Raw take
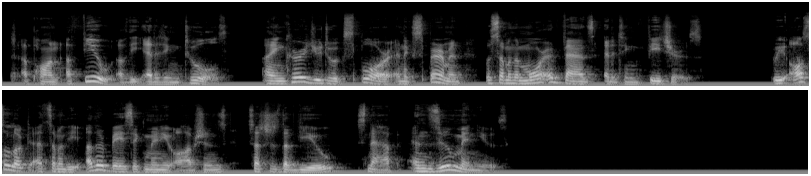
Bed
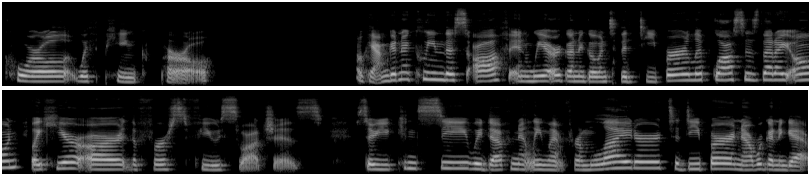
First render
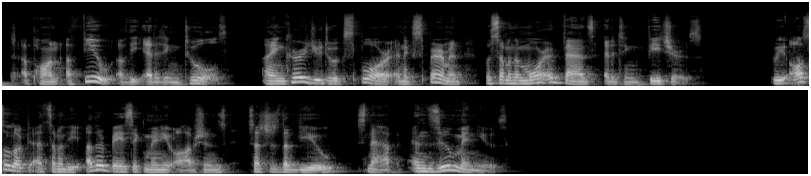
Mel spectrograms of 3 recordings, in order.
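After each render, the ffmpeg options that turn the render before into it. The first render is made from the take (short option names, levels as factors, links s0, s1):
-af "bandreject=f=50:t=h:w=4,bandreject=f=100:t=h:w=4,bandreject=f=150:t=h:w=4"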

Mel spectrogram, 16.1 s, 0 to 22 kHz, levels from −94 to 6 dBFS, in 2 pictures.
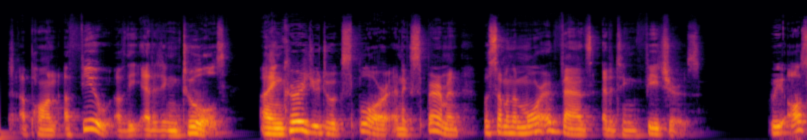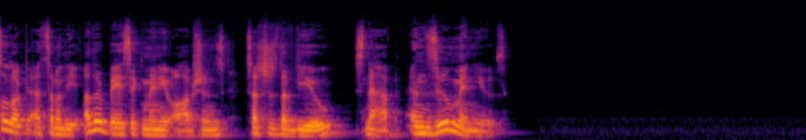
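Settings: -filter_complex "[0:a]asplit=3[s0][s1][s2];[s0]afade=t=out:st=1.68:d=0.02[s3];[s1]acontrast=70,afade=t=in:st=1.68:d=0.02,afade=t=out:st=3.07:d=0.02[s4];[s2]afade=t=in:st=3.07:d=0.02[s5];[s3][s4][s5]amix=inputs=3:normalize=0"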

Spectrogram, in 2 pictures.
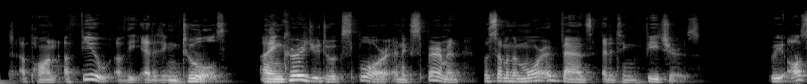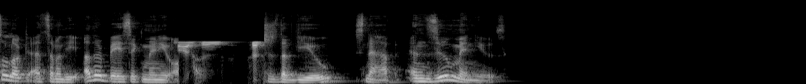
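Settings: -filter_complex "[0:a]asettb=1/sr,asplit=3[s0][s1][s2];[s0]atrim=end=9.854[s3];[s1]atrim=start=9.85:end=10.72,asetpts=PTS-STARTPTS,afade=t=in:d=0.004:c=qsin,afade=t=out:st=0.866:d=0.004:c=qsin,lowpass=f=2500:t=q:w=0.5098,lowpass=f=2500:t=q:w=0.6013,lowpass=f=2500:t=q:w=0.9,lowpass=f=2500:t=q:w=2.563,afreqshift=-2900[s4];[s2]atrim=start=10.716[s5];[s3][s4]acrossfade=d=0.004:c1=hsin:c2=qsin[s6];[s6][s5]acrossfade=d=0.004:c1=qsin:c2=hsin"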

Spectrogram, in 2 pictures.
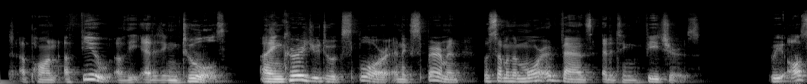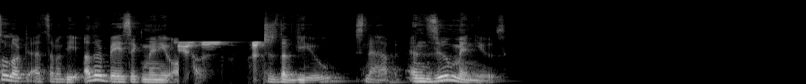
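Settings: -filter_complex "[0:a]asettb=1/sr,asplit=3[s0][s1][s2];[s0]atrim=end=0.794[s3];[s1]atrim=start=0.79:end=1.51,asetpts=PTS-STARTPTS,afade=t=in:d=0.004:c=qsin,afade=t=out:st=0.716:d=0.004:c=qsin,asplit=2[s4][s5];[s5]adelay=21,volume=0.501[s6];[s4][s6]amix=inputs=2:normalize=0,atrim=end_sample=31752[s7];[s2]atrim=start=1.506[s8];[s3][s7]acrossfade=d=0.004:c1=hsin:c2=qsin[s9];[s9][s8]acrossfade=d=0.004:c1=qsin:c2=hsin,asettb=1/sr,asplit=3[s10][s11][s12];[s10]atrim=end=11.114[s13];[s11]atrim=start=11.11:end=12.1,asetpts=PTS-STARTPTS,afade=t=in:d=0.004:c=qsin,afade=t=out:st=0.986:d=0.004:c=qsin,acompressor=threshold=0.0398:ratio=3:attack=3.2:release=140:knee=1:detection=peak[s14];[s12]atrim=start=12.096[s15];[s13][s14]acrossfade=d=0.004:c1=hsin:c2=qsin[s16];[s16][s15]acrossfade=d=0.004:c1=qsin:c2=hsin,asplit=2[s17][s18];[s17]atrim=end=8.74,asetpts=PTS-STARTPTS,afade=t=out:st=8:d=0.74:silence=0.316228[s19];[s18]atrim=start=8.74,asetpts=PTS-STARTPTS,afade=t=in:d=0.004:c=hsin:silence=0.316228[s20];[s19][s20]concat=n=2:v=0:a=1"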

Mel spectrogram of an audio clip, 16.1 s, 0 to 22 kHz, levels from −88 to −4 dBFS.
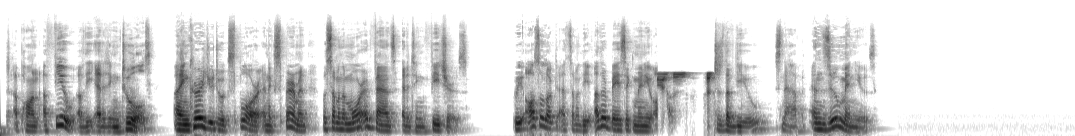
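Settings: -filter_complex "[0:a]asettb=1/sr,asplit=3[s0][s1][s2];[s0]atrim=end=9.794[s3];[s1]atrim=start=9.79:end=10.22,asetpts=PTS-STARTPTS,afade=t=in:d=0.004:c=qsin,afade=t=out:st=0.426:d=0.004:c=qsin,highpass=f=210:p=1[s4];[s2]atrim=start=10.216[s5];[s3][s4]acrossfade=d=0.004:c1=hsin:c2=qsin[s6];[s6][s5]acrossfade=d=0.004:c1=qsin:c2=hsin"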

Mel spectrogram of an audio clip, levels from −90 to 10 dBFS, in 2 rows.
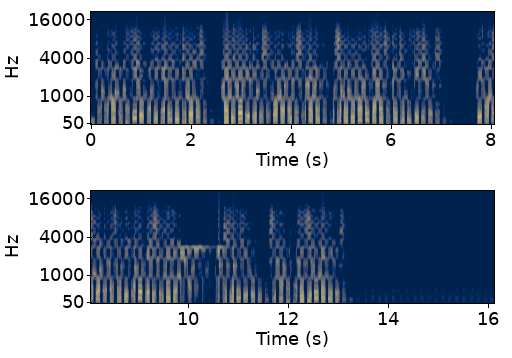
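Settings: -af "aeval=exprs='clip(val(0),-1,0.299)':c=same,afftfilt=real='re*gt(sin(2*PI*7.1*pts/sr)*(1-2*mod(floor(b*sr/1024/930),2)),0)':imag='im*gt(sin(2*PI*7.1*pts/sr)*(1-2*mod(floor(b*sr/1024/930),2)),0)':win_size=1024:overlap=0.75"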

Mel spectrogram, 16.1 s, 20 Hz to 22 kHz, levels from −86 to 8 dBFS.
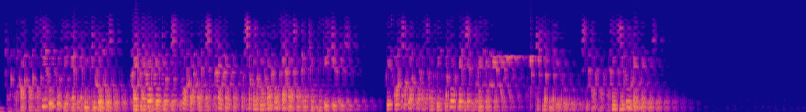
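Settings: -filter_complex "[0:a]asplit=2[s0][s1];[s1]adelay=40,volume=0.398[s2];[s0][s2]amix=inputs=2:normalize=0,asplit=2[s3][s4];[s4]adelay=163,lowpass=f=1300:p=1,volume=0.631,asplit=2[s5][s6];[s6]adelay=163,lowpass=f=1300:p=1,volume=0.45,asplit=2[s7][s8];[s8]adelay=163,lowpass=f=1300:p=1,volume=0.45,asplit=2[s9][s10];[s10]adelay=163,lowpass=f=1300:p=1,volume=0.45,asplit=2[s11][s12];[s12]adelay=163,lowpass=f=1300:p=1,volume=0.45,asplit=2[s13][s14];[s14]adelay=163,lowpass=f=1300:p=1,volume=0.45[s15];[s3][s5][s7][s9][s11][s13][s15]amix=inputs=7:normalize=0"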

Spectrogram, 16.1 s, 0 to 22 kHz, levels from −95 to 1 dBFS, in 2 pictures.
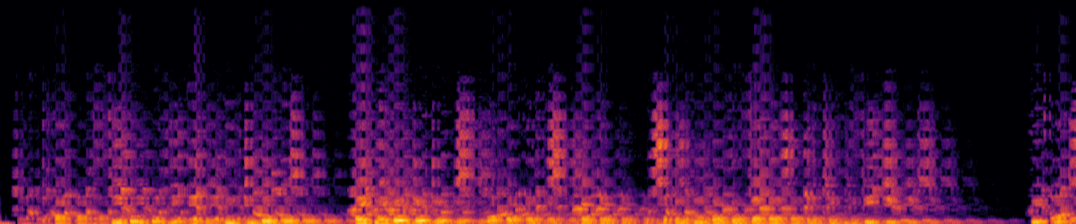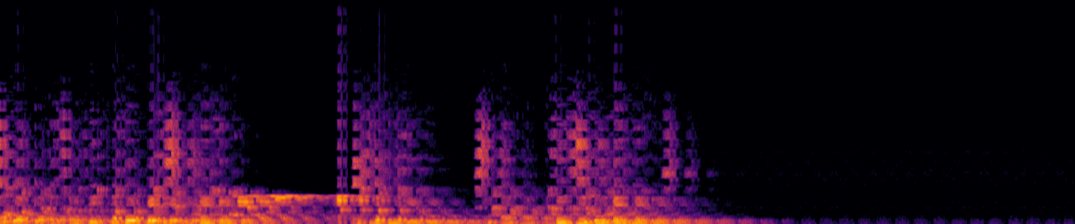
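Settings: -af "volume=1.19,alimiter=limit=0.708:level=0:latency=1"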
